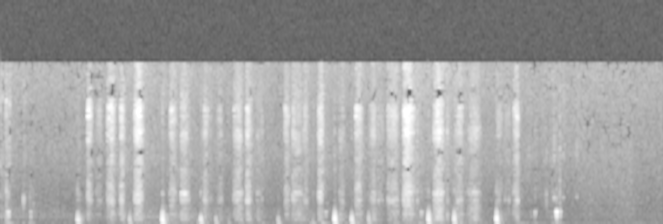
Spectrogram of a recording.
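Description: A pencil scratches and taps on paper close by.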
